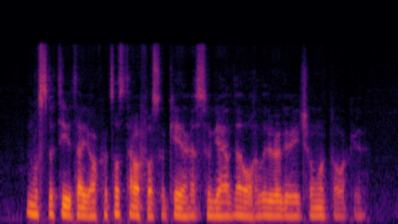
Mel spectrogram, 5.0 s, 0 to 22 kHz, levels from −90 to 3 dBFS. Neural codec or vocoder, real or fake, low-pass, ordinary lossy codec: codec, 16 kHz in and 24 kHz out, 0.6 kbps, FocalCodec, streaming, 4096 codes; fake; 10.8 kHz; AAC, 64 kbps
